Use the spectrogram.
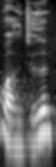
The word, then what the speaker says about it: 광주: 기차게 rc 아시잖아요 그런데 전라도 광주는 빛 광자 서 짧습니다 자 해 보실까 하자 전라가 황제는 과학 거 아이가 하음이 a 쌀 께 발음합니다 1명 자 접속사 다는 잠깐 쉬었다 가세요 자 반면 경기도 광주는 황주 가 아니라 광주 길게 발음 한다는 것 꼭 기억하세요 시작 아 아 o 아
